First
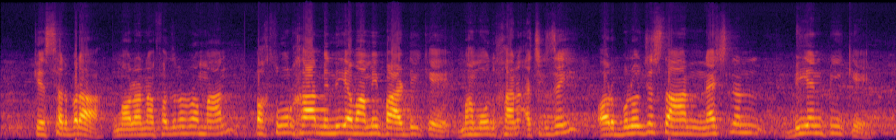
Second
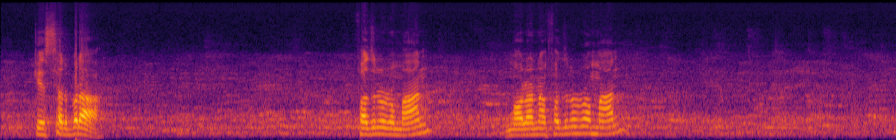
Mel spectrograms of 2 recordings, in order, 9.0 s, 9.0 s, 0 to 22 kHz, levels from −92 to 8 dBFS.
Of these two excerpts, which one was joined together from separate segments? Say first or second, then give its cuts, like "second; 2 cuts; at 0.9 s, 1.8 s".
first; 5 cuts; at 1.1 s, 2.4 s, 4.5 s, 5.8 s, 7.7 s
